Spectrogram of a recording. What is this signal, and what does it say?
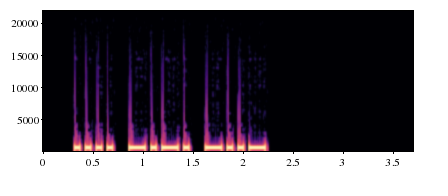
Morse code, heard as a keyed tone, about 26 wpm, 700 Hz. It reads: HCX
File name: Speed-Racing - Three Letter-Number Combinations - 22wpm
